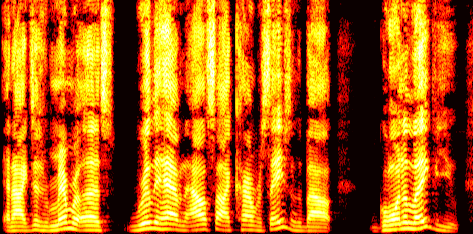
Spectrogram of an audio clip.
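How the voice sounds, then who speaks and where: A man in his fifties, a former football player, telling old team stories in a lively, laughing way. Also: fairly high pitch, brisk, no echo, studio quality. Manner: animated storyteller with laughs. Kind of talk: casual reminiscing conversation.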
